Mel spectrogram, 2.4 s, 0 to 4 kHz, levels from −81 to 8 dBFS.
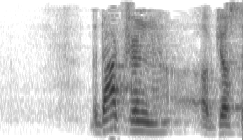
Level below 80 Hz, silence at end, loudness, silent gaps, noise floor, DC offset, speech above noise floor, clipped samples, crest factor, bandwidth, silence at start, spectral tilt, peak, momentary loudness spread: -76 dBFS; 0 s; -19 LUFS; none; -60 dBFS; under 0.1%; 41 dB; under 0.1%; 20 dB; 4 kHz; 0.9 s; -8 dB/octave; 0 dBFS; 16 LU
